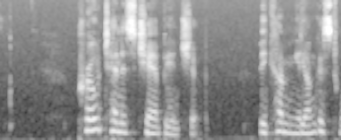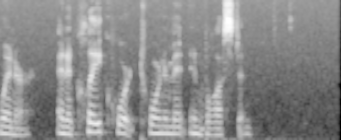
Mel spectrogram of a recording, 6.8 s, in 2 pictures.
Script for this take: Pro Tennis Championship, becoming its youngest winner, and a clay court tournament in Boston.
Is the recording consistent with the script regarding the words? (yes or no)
no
